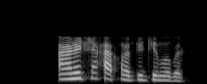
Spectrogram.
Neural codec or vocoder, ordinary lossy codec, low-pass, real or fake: autoencoder, 44.1 kHz, a latent of 192 numbers a frame, MeloTTS; none; 3.6 kHz; fake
